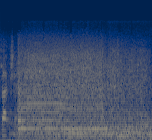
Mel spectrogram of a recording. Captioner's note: ship horn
